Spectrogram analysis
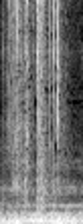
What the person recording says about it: on entend ça craque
